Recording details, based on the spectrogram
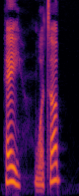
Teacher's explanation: Hey, what's up? has a rising tone at the end signaling friendliness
